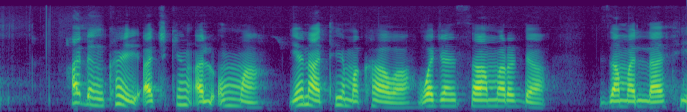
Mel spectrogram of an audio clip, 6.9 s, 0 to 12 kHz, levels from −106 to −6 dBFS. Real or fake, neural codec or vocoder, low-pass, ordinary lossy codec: real; none; 9.9 kHz; none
